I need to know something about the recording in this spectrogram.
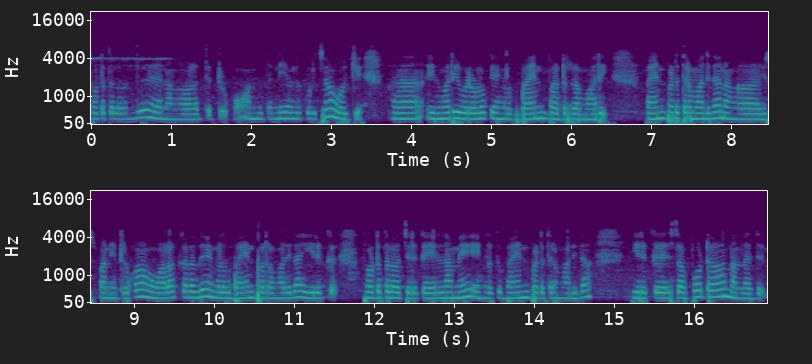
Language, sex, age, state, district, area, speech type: Tamil, female, 45-60, Tamil Nadu, Perambalur, rural, spontaneous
